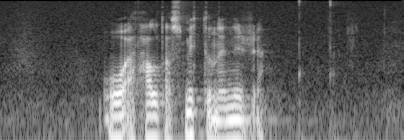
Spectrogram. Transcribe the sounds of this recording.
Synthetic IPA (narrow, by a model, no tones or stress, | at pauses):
ɔːʔɛ̰t̪halt̪asmɪt̪ːʊnɪnɪɾɪ̰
